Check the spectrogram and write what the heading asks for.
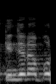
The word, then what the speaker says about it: Kinjarapu: And my name is Kinjarapu Ram Mohan Naidu.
